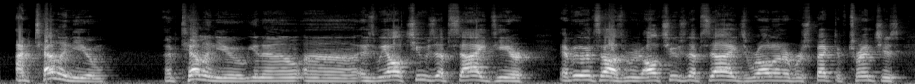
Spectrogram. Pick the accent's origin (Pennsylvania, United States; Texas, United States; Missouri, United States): Missouri, United States; St. Louis; my hometown, St. Louis, Missouri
